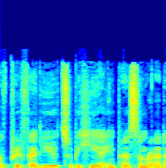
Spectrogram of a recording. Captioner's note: speaking French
